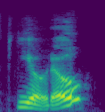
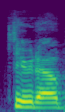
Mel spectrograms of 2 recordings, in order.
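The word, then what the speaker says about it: 弓道: But yeah, so the only sport Misha has done is archery standard and Japanese traditional, also known as Kyoto. Did I pronounce that right, Misha? Kudo, but it's okay.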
